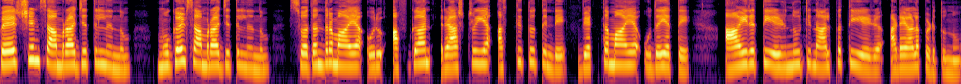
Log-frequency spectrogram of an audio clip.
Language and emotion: Malayalam, neutral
